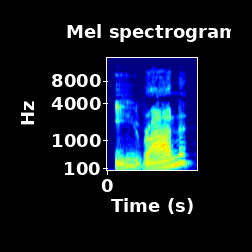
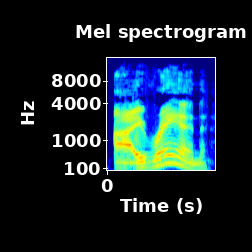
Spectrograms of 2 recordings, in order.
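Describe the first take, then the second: First: The name does not sound like 'I ran'. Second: The name sounds like the phrase 'I ran'. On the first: "most educated people would call this country Iran" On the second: It is the blue-collar way from a poor neighborhood. "we used to call it Iran. And like Iran, like I ran so far away"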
